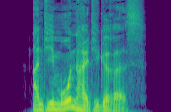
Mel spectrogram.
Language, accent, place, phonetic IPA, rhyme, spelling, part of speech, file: German, Germany, Berlin, [antiˈmoːnˌhaltɪɡəʁəs], -oːnhaltɪɡəʁəs, antimonhaltigeres, adjective, De-antimonhaltigeres.ogg
- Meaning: strong/mixed nominative/accusative neuter singular comparative degree of antimonhaltig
